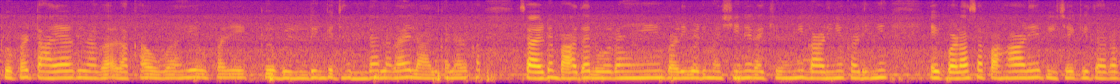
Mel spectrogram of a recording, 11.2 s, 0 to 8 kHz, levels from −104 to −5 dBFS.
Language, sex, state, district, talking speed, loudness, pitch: Hindi, female, Uttarakhand, Uttarkashi, 215 wpm, -20 LUFS, 230 Hz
